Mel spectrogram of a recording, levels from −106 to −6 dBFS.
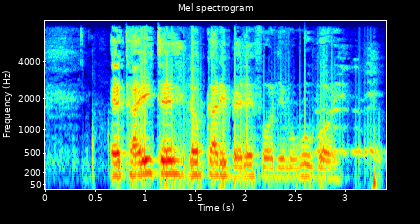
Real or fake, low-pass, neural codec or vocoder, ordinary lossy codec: real; 7.2 kHz; none; AAC, 32 kbps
